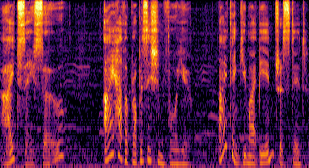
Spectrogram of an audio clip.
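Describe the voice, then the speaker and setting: Posh-mannered middle-aged mother, bossy and arch, slow talker, very expressive pitch, radio soap. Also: faint music behind, heavily acted. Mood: arch, scheming. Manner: formal, arch, measured. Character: imperious, scheming, genteel older mother.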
